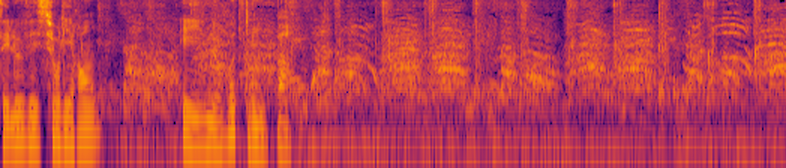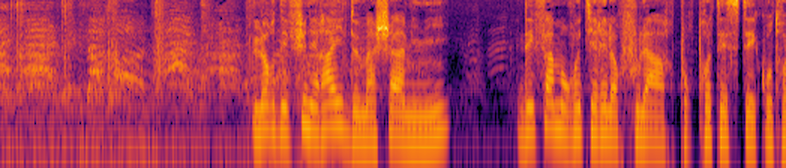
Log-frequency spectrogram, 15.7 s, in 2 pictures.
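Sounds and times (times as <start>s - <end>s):
speech: 0.0s - 3.0s, 10.4s - 12.4s, 13.0s - 15.7s
crowd chanting protest slogans: 0.5s - 13.0s.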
